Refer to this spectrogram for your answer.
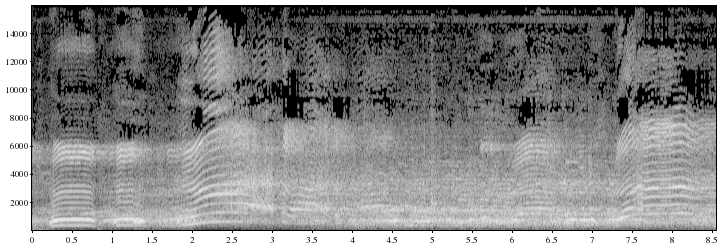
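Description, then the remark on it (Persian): A baby that has just been fed milk cries loudly and continuously, with rising and falling wails and brief catches for breath, while a murmuring crowd fills the background. “این بچه شیر خورده، اینجوری صدا گریهش در میاد.”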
